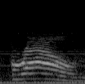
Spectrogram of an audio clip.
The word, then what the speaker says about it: Brown: to a t that's emmett brown rhymes with clown which i'm beginning to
